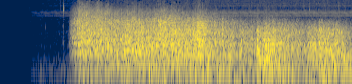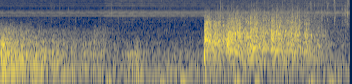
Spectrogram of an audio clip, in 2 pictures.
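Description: Thunder sound effect on a logo animation: a small click, then a loud rolling rumble that slowly dies away. A second sudden thunderclap breaks in about eight seconds in.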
